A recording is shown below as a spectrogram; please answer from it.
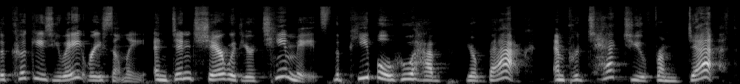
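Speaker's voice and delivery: normal talking voice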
